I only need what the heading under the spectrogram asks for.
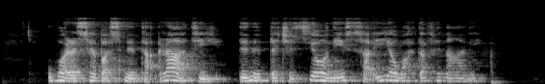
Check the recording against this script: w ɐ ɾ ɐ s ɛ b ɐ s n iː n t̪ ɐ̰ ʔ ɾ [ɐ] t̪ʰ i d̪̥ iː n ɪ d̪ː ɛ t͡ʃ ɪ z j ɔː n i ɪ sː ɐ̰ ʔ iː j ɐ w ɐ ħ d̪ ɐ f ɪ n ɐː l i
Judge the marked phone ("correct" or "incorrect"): incorrect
